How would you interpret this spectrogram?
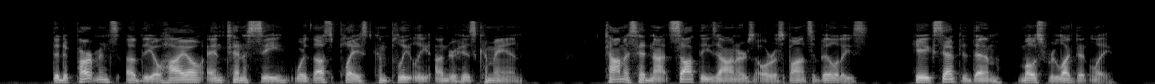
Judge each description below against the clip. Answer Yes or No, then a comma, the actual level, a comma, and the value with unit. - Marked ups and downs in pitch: No, average, 3.5 semitones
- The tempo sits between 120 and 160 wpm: Yes, average, 140 wpm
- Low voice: Yes, very low, 90 Hz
